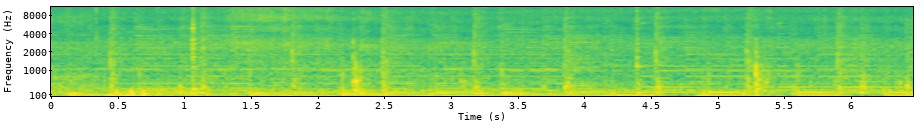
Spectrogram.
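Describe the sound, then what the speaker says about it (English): Chopped vegetables, onions and green peppers sizzle steadily in a hot pan, a continuous crackle broken by a few sharp ticks and soft scrapes, with no talking. "You can actually smell the onions already starting to cook up."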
